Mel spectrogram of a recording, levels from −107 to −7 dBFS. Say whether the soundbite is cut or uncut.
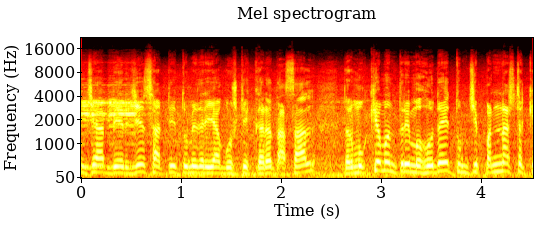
uncut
